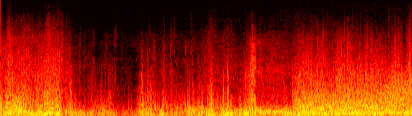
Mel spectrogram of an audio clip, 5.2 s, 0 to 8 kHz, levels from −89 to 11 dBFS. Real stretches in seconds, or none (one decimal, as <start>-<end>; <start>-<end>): 0.0-1.1; 4.2-5.2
